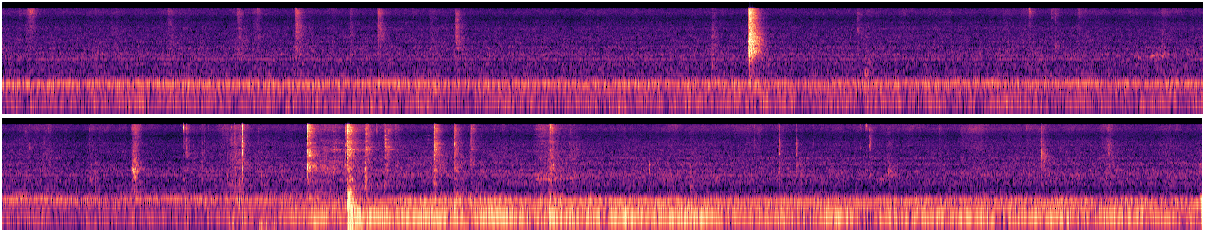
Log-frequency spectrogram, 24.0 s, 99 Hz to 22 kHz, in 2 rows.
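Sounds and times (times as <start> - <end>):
low machine hum: 0.0 - 24.0.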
